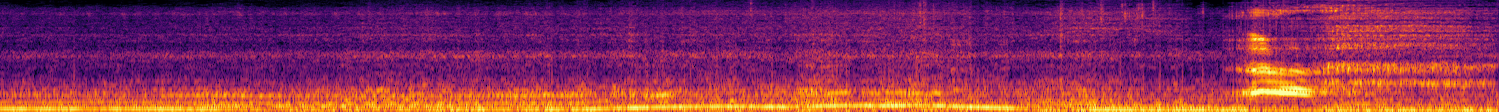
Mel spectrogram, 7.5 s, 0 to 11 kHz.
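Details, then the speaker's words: 1997 VW Vento (Mk3 Jetta) automatic, on a road test after fluid and filter service (filter had fallen off in the pan): revs climb and hang before third engages, then over-rev again trying fourth; upshift flare, cause unconfirmed. "That was third gear over revving. It over revved and then clicked into third, but just tried to go into fourth and it's over revving now."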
